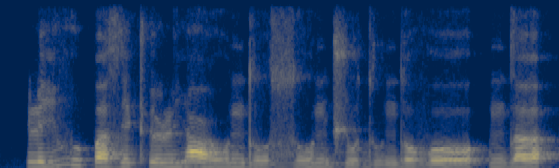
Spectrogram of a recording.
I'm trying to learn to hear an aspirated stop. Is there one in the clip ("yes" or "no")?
yes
